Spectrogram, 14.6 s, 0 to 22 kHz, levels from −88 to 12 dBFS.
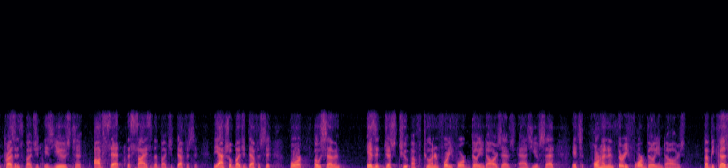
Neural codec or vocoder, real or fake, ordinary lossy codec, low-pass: none; real; Opus, 32 kbps; 7.2 kHz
